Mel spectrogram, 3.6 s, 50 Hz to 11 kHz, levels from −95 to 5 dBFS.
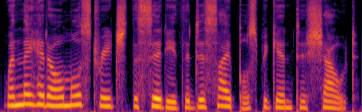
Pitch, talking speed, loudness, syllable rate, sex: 220 Hz, 200 wpm, -18 LUFS, 5.1 syllables/s, female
